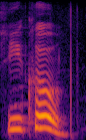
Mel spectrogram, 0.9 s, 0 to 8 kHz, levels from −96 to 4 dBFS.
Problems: none marked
